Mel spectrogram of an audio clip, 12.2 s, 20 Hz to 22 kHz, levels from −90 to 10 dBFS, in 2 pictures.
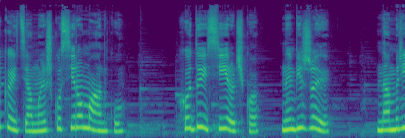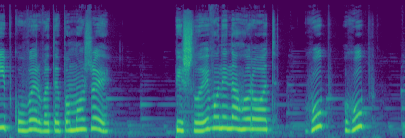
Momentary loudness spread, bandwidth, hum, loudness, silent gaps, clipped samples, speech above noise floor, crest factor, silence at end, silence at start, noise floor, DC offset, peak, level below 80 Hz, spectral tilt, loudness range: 11 LU; 17 kHz; none; -14 LUFS; none; under 0.1%; 33 dB; 12 dB; 0 s; 0 s; -45 dBFS; under 0.1%; -2 dBFS; -56 dBFS; -3.5 dB/octave; 2 LU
